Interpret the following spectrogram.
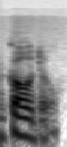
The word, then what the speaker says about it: Godot: Uh, the most important one of all is waiting for Godot. Now the T is silent, okay? So waiting for Godot, not Godot.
